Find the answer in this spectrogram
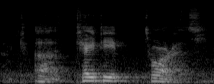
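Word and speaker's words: Kety Torres: that please say your name k Tes Katie Torres can you spell it for um put it letter k e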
